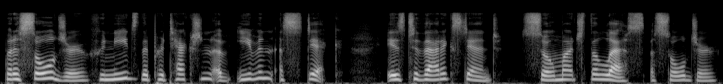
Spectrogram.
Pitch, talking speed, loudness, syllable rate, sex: 215 Hz, 175 wpm, -21 LUFS, 4.3 syllables/s, female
